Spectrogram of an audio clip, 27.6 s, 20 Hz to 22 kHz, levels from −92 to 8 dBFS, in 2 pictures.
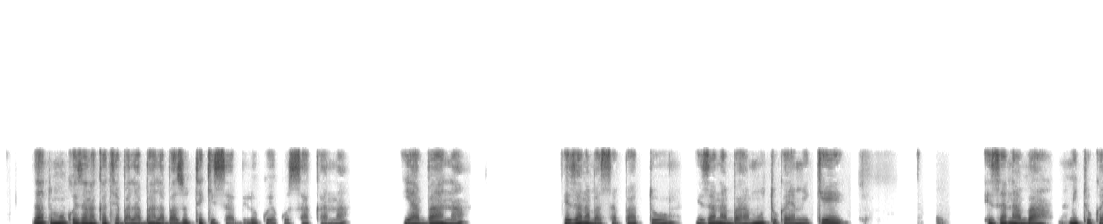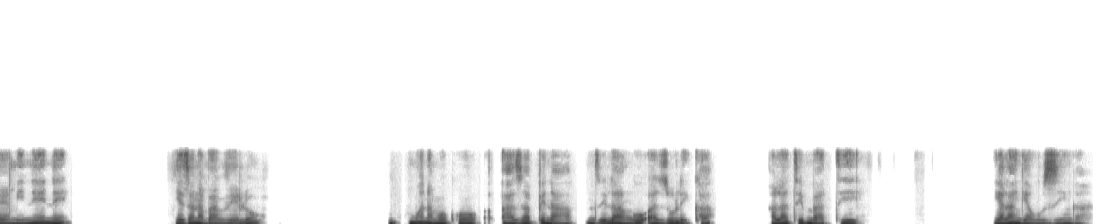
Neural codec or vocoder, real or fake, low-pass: codec, 16 kHz in and 24 kHz out, 1 kbps, XY-Tokenizer; fake; 7.2 kHz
